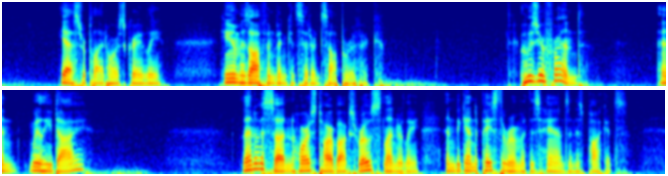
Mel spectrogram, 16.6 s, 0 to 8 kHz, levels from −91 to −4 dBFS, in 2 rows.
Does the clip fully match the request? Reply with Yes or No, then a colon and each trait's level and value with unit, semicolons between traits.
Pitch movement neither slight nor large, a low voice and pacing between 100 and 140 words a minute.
Yes: average, 3.5 semitones; low, 115 Hz; slow, 135 wpm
